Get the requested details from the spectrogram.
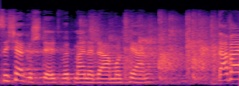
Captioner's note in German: Beifall SPD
